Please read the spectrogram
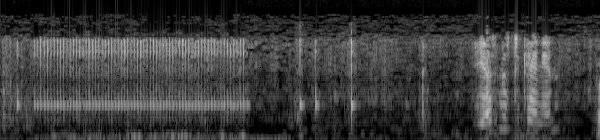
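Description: A telephone sound effect: a steady, buzzing ring for about two seconds, then two sharp clicks, then a brief word from a voice.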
